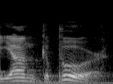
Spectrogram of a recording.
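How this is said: It imitates a Hebrew-speaking pronunciation. "They say Yom Kippur. I can't quite get it out exactly the way they do"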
